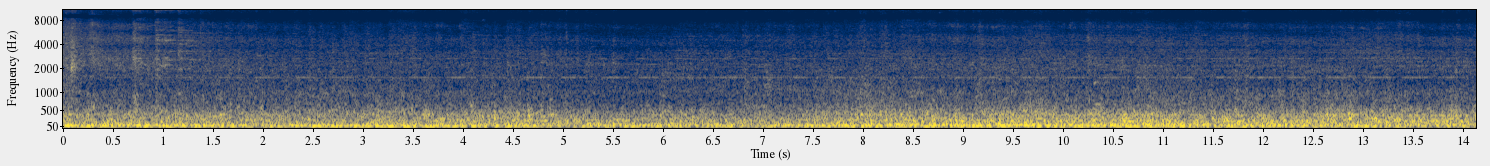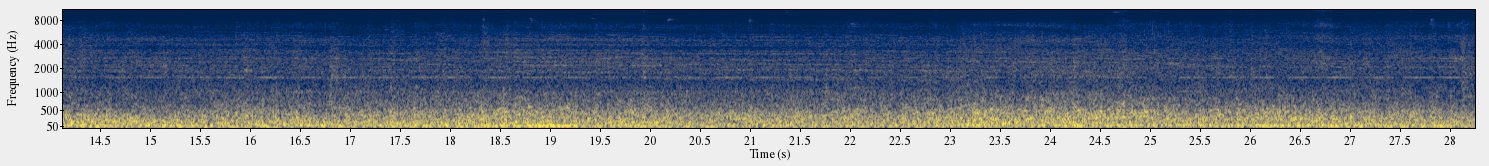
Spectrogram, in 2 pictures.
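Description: Freight cars of a long freight train, tank cars and boxcars, rolling past close by: a loud, steady rumble of steel wheels on rail with some clickety-clack.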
